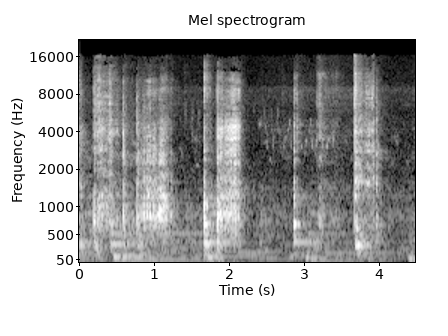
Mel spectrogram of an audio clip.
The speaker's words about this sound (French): Et on peut venir remuer un peu le sirop avec les poires dedans.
